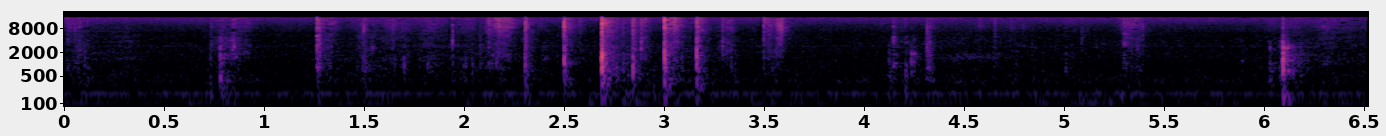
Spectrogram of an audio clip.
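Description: Light, irregular taps and knocks of a wood-mounted rubber stamp being inked and pressed down onto a paper journal page, several in quick succession around the middle, over a faint steady low hum.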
